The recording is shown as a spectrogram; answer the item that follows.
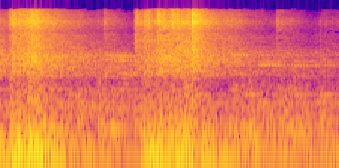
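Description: Gendang beleq ensemble playing: large Sasak double-headed barrel drums beaten with sticks, with clashing hand cymbals. Deep drum strokes land about a second apart, each with a bright cymbal clash.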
